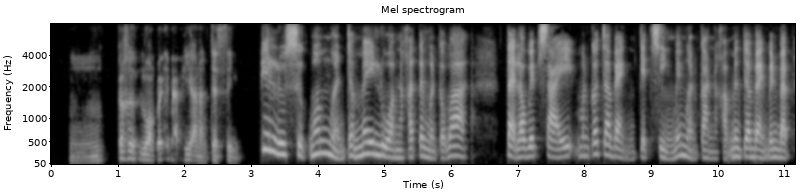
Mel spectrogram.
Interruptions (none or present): none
